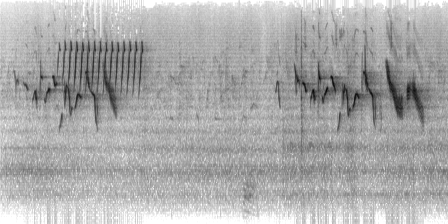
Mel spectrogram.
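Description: A house finch gives two bursts of warbling, jumbled song, high and bright with a fast buzzy trill in the first phrase, over a steady low hum.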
